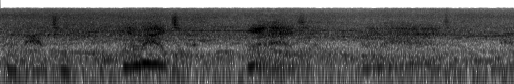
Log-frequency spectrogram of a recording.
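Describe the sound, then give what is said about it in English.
A crowd of voices makes a sustained, breathy whooshing hiss that imitates a tornado. The rushing wind-like noise swells and fades slightly but stays steady for several seconds, with no speech over it. “First, let's hear the tornado. Make the noise.”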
